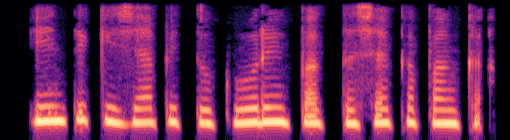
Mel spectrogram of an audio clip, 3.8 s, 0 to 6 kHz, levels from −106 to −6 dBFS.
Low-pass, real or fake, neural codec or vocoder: 5.4 kHz; real; none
